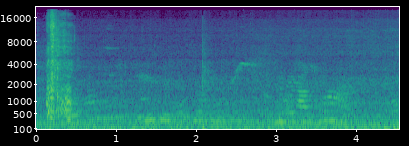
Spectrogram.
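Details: Pet cat sneezing: one sharp, noisy burst right at the start, followed by quiet murmured human voices and faint room noise.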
